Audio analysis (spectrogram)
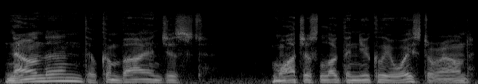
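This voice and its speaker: A man playing a frank, weary middle-aged yakuza boss in a video game, talking in gruff, matter-of-fact slang. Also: fairly low pitch, measured pace, natural voice. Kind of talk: video game cutscene acting. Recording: loud music behind the voice.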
